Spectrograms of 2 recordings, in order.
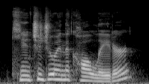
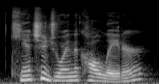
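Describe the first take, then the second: First: The t and y blend into a ch sound. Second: The t and y blend into a ch sound.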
